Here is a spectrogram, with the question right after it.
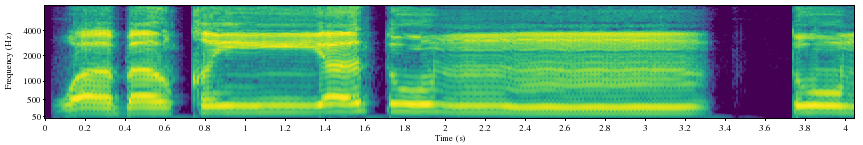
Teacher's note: Memasukkan dengan dengung. Memasukkan bunyi tanwin itu ke dalam mim. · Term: idgham bi gunnah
